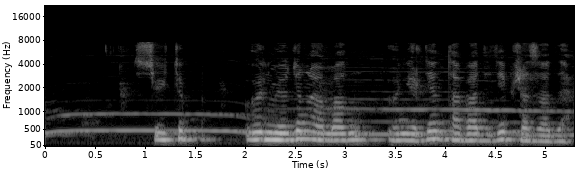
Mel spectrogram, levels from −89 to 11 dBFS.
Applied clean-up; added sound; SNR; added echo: none; Dog; 16 dB; none.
